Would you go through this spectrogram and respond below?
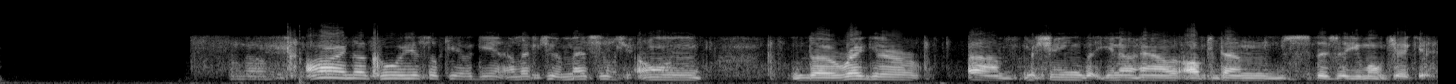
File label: Voicemail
